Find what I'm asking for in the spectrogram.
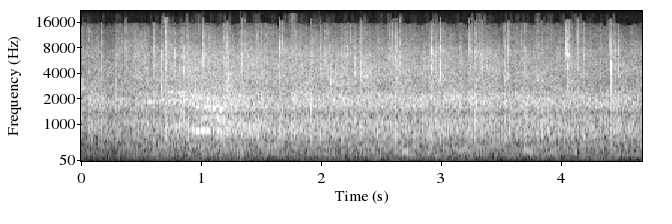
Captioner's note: audience applauding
